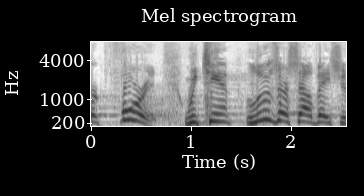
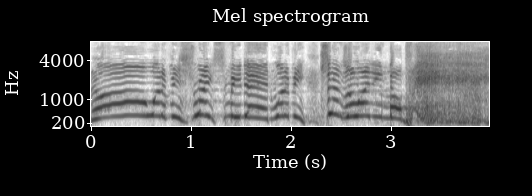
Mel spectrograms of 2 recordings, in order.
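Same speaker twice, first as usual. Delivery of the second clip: high, mock-scared fretting; mock fearful; 10 semitones higher than usual. Preacher mocking a fearful believer, high mock fear. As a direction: ham up a fearful believer cowering. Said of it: "it's not like we're called to fear God".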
